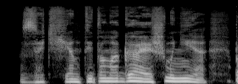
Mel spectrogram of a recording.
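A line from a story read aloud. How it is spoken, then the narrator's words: Hissing. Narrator (Russian): прошипел Алекс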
